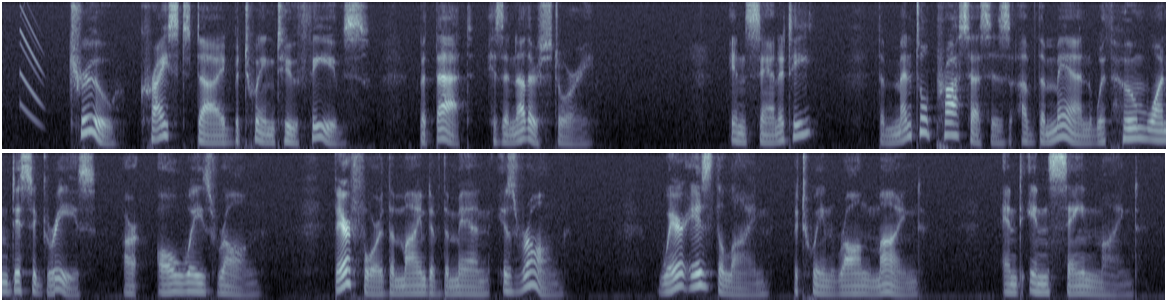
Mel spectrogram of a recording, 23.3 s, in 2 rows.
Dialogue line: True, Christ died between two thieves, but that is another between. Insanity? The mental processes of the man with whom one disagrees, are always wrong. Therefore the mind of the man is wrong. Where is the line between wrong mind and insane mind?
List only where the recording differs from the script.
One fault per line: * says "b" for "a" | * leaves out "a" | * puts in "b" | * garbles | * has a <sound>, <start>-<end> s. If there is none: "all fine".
* has a chirp, 0.2-0.5 s
* says "story" for "between"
